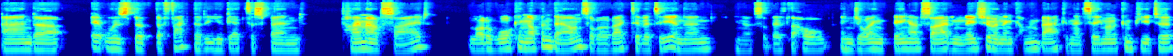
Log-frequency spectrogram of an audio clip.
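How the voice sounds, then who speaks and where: A man's medium-pitched voice with fairly even intonation in a very clean recording with a silent background. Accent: southern English. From southeast England, Essex. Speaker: archaeologist. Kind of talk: interview. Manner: halting, many repetitions.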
